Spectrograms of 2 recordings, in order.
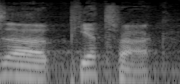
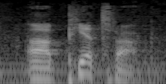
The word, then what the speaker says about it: Pietrak: It is Pietrak. It's sort of like the Z is silent. So it's one of those Polish stuff. – We both let's hear it one more time. – Pietrak.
